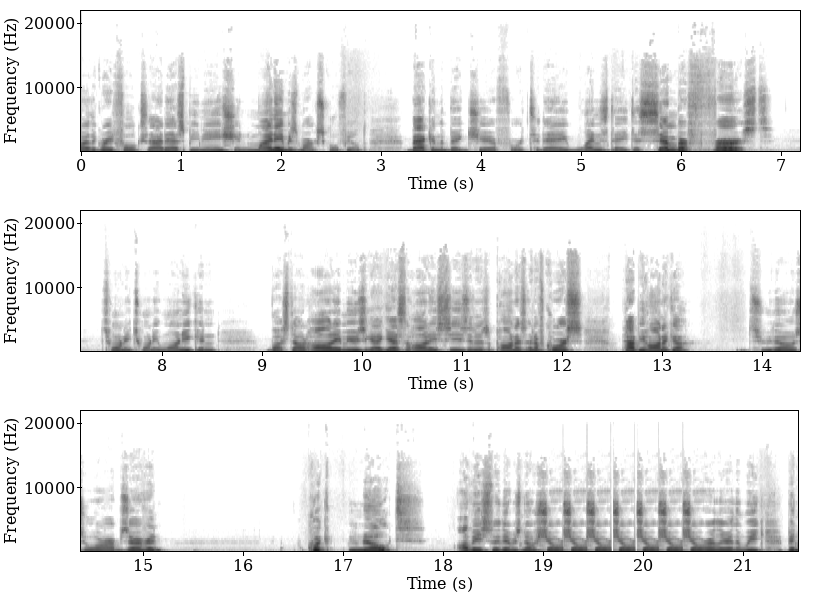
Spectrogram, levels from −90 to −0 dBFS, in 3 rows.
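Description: A CD stuck on one turn runs from 19.2 to 20.63 s, just after "there was no show". A scratch keeps sending the laser back one track at the same point on each rotation, so the same 0.24 s slice of speech plays six times in a row. Each jump leaves a brief mute, giving the rapid, evenly spaced stutter of a skipping disc before playback moves on.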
